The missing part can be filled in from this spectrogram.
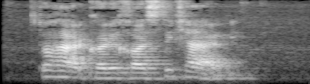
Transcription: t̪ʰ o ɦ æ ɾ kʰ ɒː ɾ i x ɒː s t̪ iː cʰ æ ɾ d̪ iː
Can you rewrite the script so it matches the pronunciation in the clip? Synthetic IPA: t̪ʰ o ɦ æ ɾ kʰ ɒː ɾ i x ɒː s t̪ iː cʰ æ ɾ d̪ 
